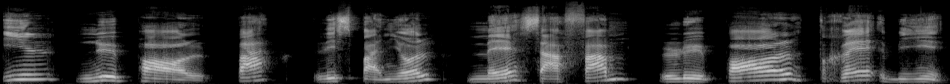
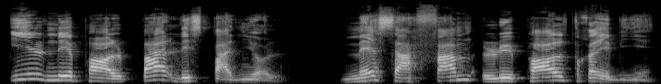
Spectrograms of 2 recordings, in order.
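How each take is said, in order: First: Slow repeat. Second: Said in the usual way. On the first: Shown as a demonstration. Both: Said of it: "unas frases en francés".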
